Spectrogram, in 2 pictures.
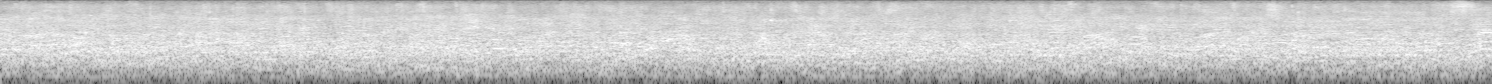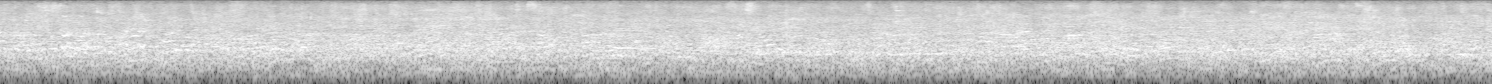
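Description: A large crowd chatters and murmurs steadily.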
